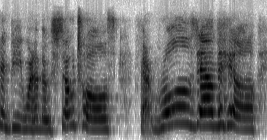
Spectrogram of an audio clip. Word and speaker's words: sotol: And there's a plant, I don't know how to pronounce it. It's s o t o l, sotol.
